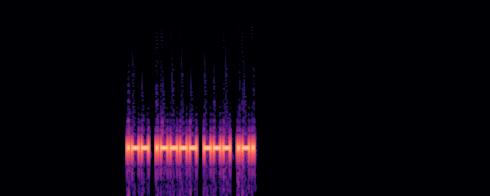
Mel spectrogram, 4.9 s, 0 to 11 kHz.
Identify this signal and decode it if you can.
Morse code, heard as a keyed tone, about 52 wpm, 700 Hz. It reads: W1OR
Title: USA Call Signs - 4 Characters - Repeated 3x - 50wpm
